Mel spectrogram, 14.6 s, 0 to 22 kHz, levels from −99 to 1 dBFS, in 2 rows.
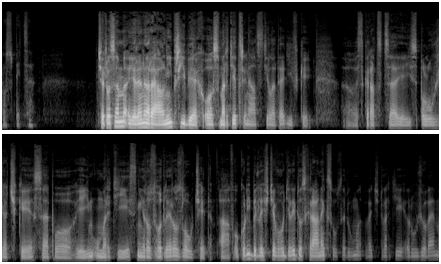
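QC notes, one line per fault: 1.24 s to 4.00 s, sudden gain jump: the speech and the background noise both get about 12 dB louder in a single step, then fall back at 4.00 s. There is no fade between levels. The likely cause is a gain setting applied digitally without a ramp.
12.76 s to the end, sudden gain jump: just after "bydliště vhodili do schránek", the whole signal drops by about 15 dB at once and stays down. Speech and noise fall together.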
